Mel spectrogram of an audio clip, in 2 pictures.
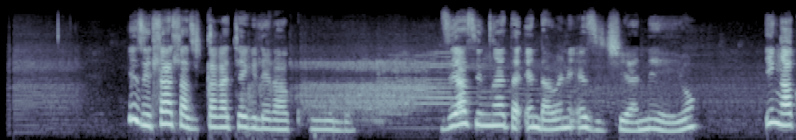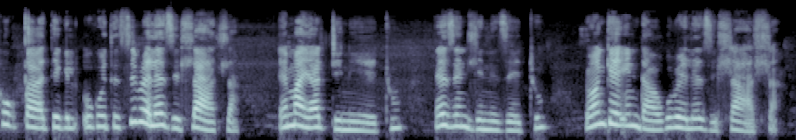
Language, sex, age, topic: North Ndebele, male, 25-35, health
